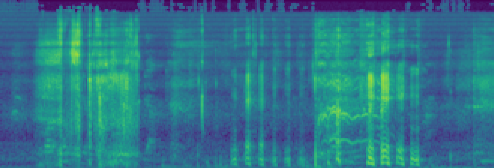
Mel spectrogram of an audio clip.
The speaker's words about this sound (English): So then you got to cut the adductor. Look at it. Yeah, there it is. So now you have to do the slurping. Oh, ready?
